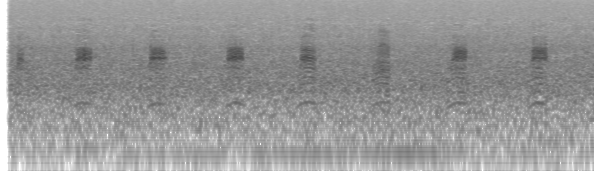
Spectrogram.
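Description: An Eastern spot-billed duck quacks about eight times, harsh nasal quacks spaced under a second apart, over a steady low background hiss.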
